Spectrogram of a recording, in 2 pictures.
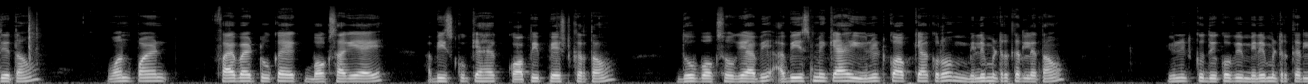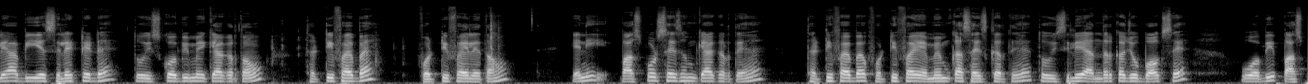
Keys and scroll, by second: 0.2 Return, 5.1 ctrl+c, 5.5 ctrl+v, 15.8 3, 16.0 5, 16.7 Tab, 17.0 4, 17.2 5, 17.9 Return.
